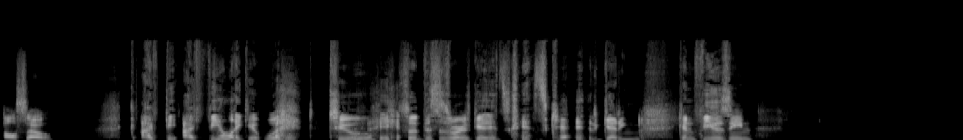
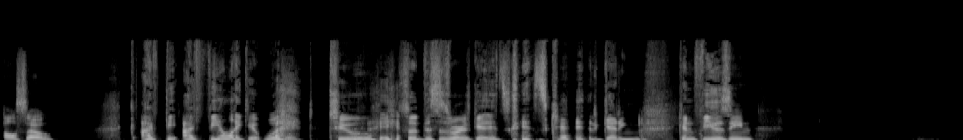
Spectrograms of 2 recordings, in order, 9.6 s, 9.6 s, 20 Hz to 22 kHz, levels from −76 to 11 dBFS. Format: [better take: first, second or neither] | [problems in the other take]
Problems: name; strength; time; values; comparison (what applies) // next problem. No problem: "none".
second | thin; very; fading below 650 Hz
